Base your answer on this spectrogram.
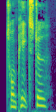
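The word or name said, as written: trompetstød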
